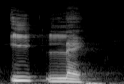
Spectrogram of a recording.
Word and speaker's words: il est: And because of this liaison, you can hear something like il est. It seems that the first letter of the verb is the letter L. Il est.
